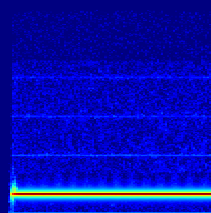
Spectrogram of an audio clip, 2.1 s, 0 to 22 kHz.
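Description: A single steady electronic tone, a high pure beep at about 2 kHz held for about two seconds.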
